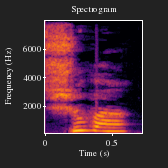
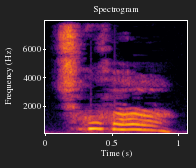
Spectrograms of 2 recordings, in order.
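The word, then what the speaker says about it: שובה: And it's pronounced Shuva. Shuva.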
